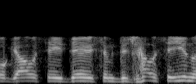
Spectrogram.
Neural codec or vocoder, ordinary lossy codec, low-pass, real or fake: none; AAC, 32 kbps; 3.6 kHz; real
